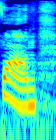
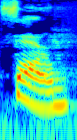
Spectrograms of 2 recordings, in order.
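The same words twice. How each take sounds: First: The r after the vowel is dropped. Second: The r after the vowel is pronounced. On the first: "हम आर को किसी vowel के बाद cut कर देते हैं ब्रिटिश में" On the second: "लेकिन अमेरिकन में ऐसा नहीं होता"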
